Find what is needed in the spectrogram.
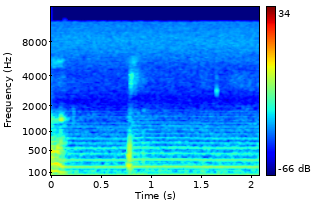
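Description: Steady electrical mains hum on the recording, with a single short click a little under a second in.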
